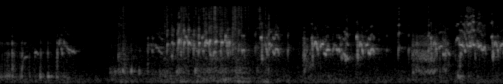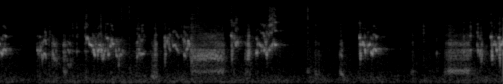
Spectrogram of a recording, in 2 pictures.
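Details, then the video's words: Pet budgerigar at play, chirping in a busy run of short warbled and squawky notes, with brief pauses between bursts. "budgiePLAY🤣chirping sound"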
